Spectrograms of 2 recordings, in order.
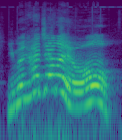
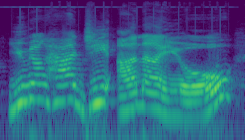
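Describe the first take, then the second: First: The phrase is shortened, with a changed intonation. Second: The phrase is said in its full, unshortened form. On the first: We all know you are famous. "it has been shortened and the intonation changes" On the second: You are not famous. "which is the negative form"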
